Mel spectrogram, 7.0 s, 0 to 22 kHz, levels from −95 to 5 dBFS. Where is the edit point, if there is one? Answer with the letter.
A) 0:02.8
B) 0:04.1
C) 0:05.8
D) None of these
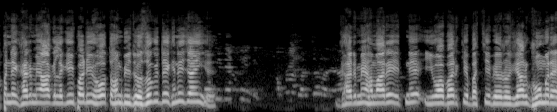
D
